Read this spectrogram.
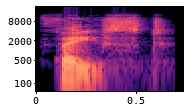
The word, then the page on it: faced: British English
